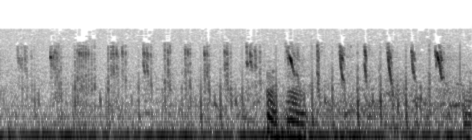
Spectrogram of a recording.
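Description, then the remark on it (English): A voice imitates a monkey with a rapid, continuous run of high, squeaky chattering calls, briefly rising into a longer shriek midway, clear over a low steady hum. “Now a monkey.”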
